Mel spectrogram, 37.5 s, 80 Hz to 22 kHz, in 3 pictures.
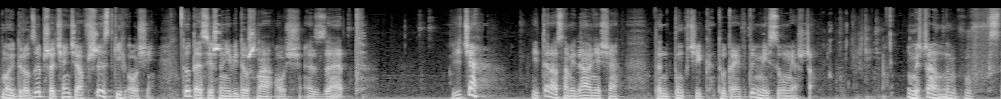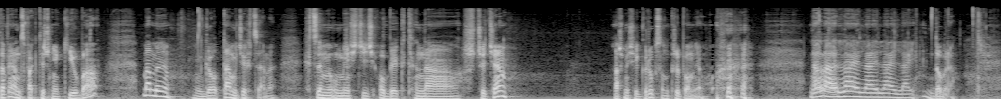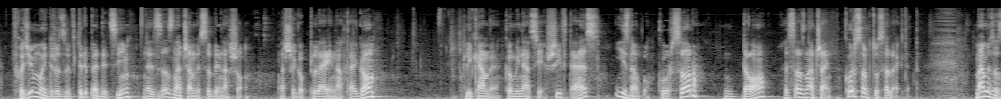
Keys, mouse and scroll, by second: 0.0 scroll up 2, 0.4 shift+middle click, 4.3 click, 5.9 middle click, 8.5 click, 10.0 middle click, 10.8 shift+a, 13.7 middle click, 14.9 shift+middle click, 15.6 middle click, 16.4 right click, 16.9 Tab, 18.5 Tab, 21.4 middle click, 22.1 shift+middle click, 22.5 middle click, 23.1 shift+middle click, 23.5 middle click, 25.7 Tab, 27.8 right click, 28.3 right click, 28.6 right click, 29.4 ctrl+z, 30.7 shift+s, 35.7 scroll up 1, 36.5 shift+middle click, 36.9 shift+middle click.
